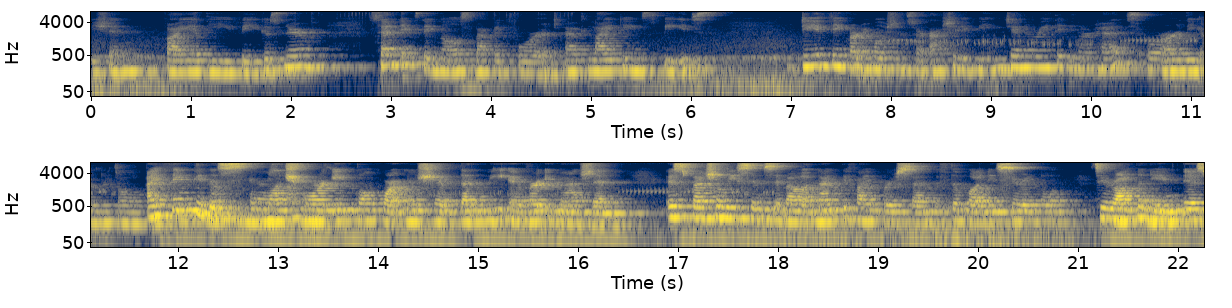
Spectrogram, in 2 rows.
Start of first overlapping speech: 11.7 s

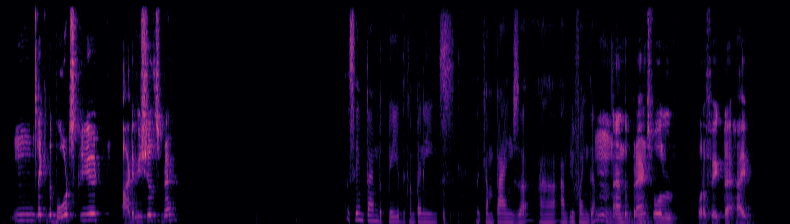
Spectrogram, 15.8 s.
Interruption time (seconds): none

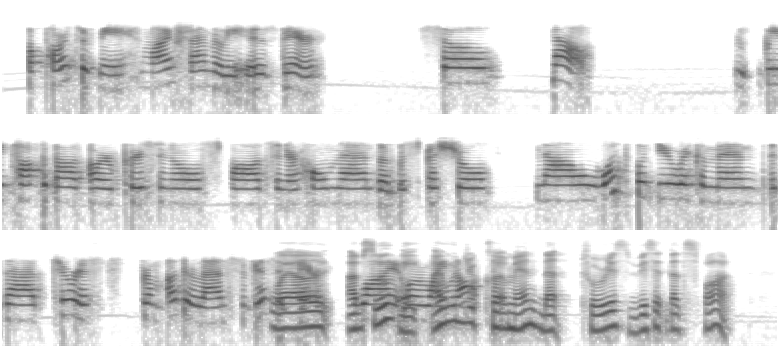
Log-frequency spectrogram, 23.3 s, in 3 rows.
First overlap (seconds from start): 18.2 s

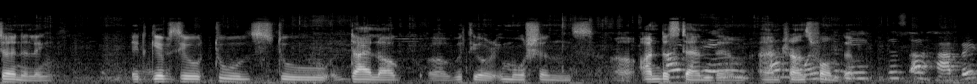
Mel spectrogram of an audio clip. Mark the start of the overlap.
6.7 s

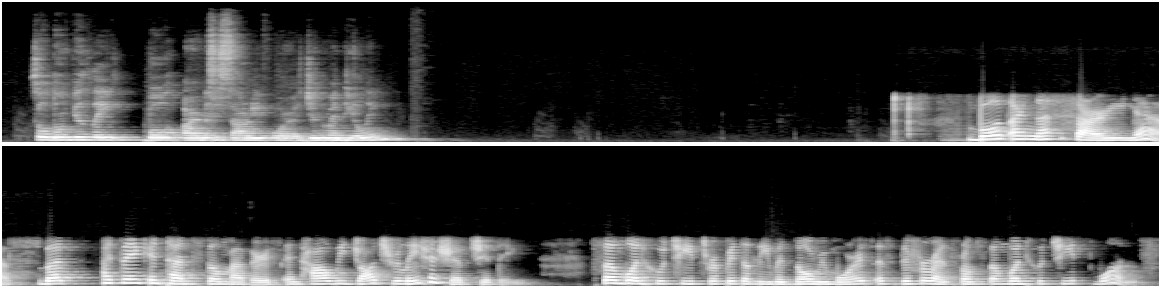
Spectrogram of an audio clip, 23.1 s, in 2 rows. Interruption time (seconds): none

